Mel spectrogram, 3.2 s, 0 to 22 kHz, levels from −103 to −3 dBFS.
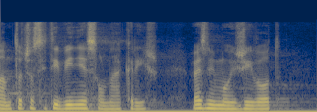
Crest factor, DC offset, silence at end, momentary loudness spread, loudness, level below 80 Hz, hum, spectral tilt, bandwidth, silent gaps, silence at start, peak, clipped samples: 14 dB; 3%; 0.3 s; 10 LU; -28 LUFS; -62 dBFS; none; -5.5 dB/octave; 10 kHz; none; 0 s; -14 dBFS; under 0.1%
